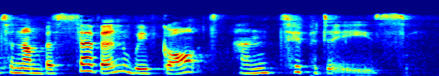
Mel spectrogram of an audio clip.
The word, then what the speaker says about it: Antipodes: number seven we've got Antipodes Antipodes so the S at the end of this word is pronounced more like a Z sound the Antipodes are referring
